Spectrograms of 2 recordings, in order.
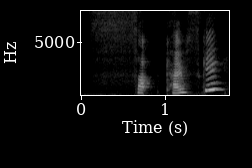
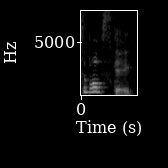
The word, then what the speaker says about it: Sapkowski: books of by swalski this is sapkowski have i been saying that wrong this whole time i thought it was sapovsky let's pretend i know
